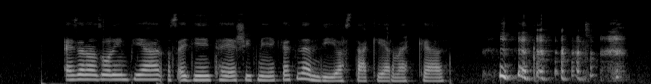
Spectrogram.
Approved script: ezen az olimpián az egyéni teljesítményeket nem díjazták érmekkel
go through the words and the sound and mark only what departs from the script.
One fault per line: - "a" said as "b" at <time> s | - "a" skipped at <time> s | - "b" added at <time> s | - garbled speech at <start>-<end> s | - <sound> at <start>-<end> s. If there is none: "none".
- laugh at 4.8-6.4 s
